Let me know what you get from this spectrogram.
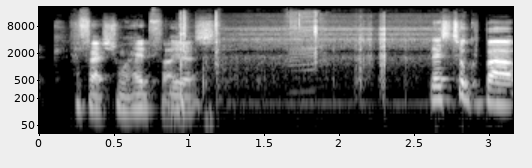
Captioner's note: projector zooming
